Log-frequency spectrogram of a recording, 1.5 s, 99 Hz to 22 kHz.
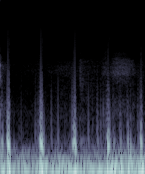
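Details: Girl's excited heartbeat picked up by a microphone during a performance, her pulse very high throughout: rapid, regular low thumps, about 160 a minute, a very fast heartbeat.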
